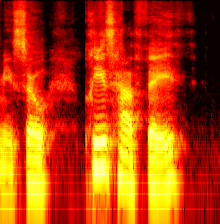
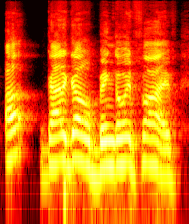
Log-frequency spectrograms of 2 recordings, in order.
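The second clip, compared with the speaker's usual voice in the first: much higher and louder, breezy; breezy departing relative; 8 semitones higher, 8 dB louder than usual. Retold or imitated. Mocking the dead leaving for bingo, high and loud. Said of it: "It's not like".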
